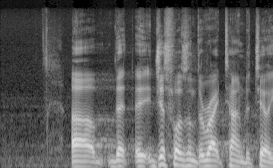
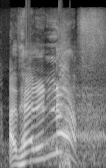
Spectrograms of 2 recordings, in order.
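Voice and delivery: exasperated outburst; 11 semitones higher than usual. Acted. Acting out exasperated parent.

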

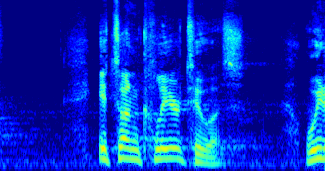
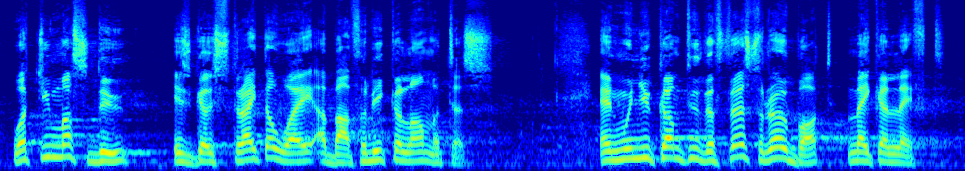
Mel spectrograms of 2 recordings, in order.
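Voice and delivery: put-on Afrikaans-accented English; matter-of-fact Afrikaner accent; South African accent; 2 semitones lower than usual. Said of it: "Now that's a South African accent of an Afrikaans".

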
